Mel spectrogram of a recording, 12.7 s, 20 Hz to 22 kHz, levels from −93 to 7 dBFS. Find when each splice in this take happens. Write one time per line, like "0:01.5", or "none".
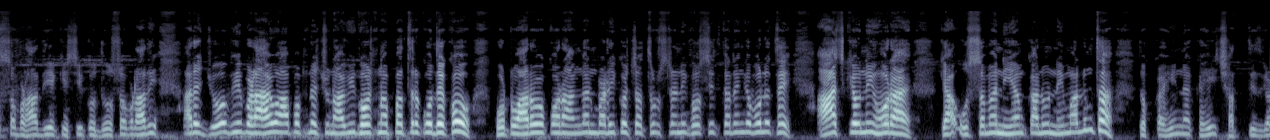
none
